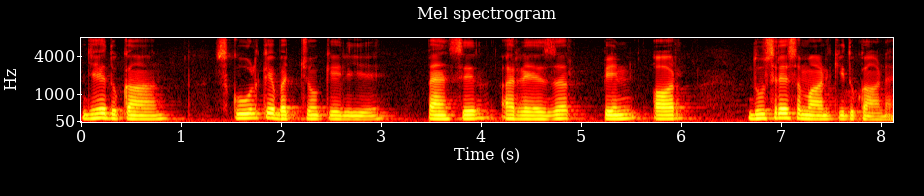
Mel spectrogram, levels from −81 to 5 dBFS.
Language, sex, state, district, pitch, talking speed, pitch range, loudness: Hindi, male, Bihar, Vaishali, 130 Hz, 120 wpm, 125-140 Hz, -16 LUFS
